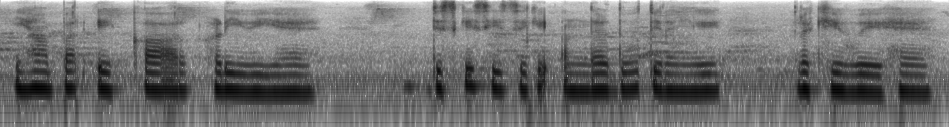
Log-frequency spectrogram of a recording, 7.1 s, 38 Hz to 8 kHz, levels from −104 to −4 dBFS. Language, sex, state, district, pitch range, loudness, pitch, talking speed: Hindi, female, Uttar Pradesh, Saharanpur, 180-200 Hz, -18 LUFS, 190 Hz, 135 wpm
